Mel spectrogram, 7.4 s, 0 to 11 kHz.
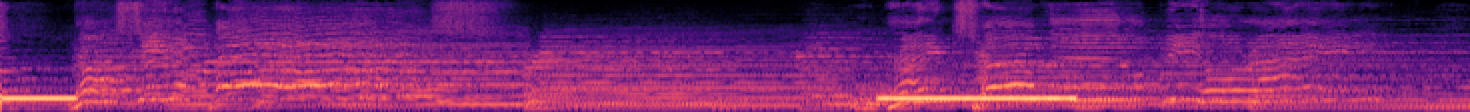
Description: Ringback tone (Europe, 425 Hz), with noise.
